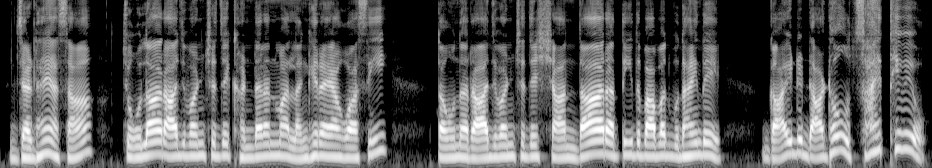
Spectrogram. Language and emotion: Sindhi, happy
